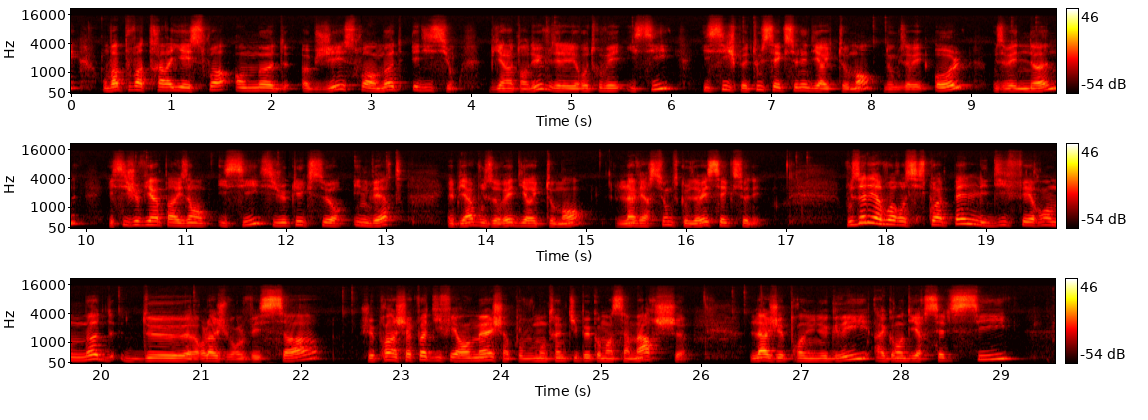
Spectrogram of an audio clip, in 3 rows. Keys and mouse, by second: 0.4-1.0 middle drag, 4.7 click, 5.7-6.9 drag, 8.0-9.6 drag, 10.5 click, 12.0-13.1 drag, 13.8-15.6 middle drag, 17.1 click, 17.7 middle click, 20.4-21.0 drag, 21.5 Delete, 22.5 click, 22.8 Delete, 24.0 shift+a, 27.6 s.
